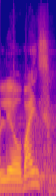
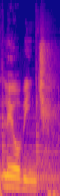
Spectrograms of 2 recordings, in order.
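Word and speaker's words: LeoVince: la motocicleta de agregar el leo vinci o leo bynes como ustedes lo quieran pronunciar yo sé que es leo vinci bien entonces como tal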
